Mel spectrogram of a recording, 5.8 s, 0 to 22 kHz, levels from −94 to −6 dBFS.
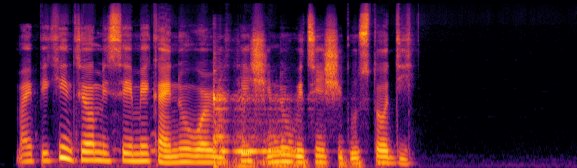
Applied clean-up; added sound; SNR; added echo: neural mask model RNNoise.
